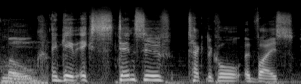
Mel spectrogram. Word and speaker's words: Moog: with Mo uh the Moog the Moog it's pronounced Moog and gave extensive technical advice on what became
